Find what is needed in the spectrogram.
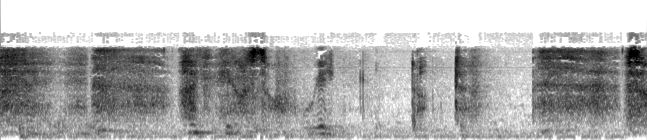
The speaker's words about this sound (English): He's gasping. He's weakening.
